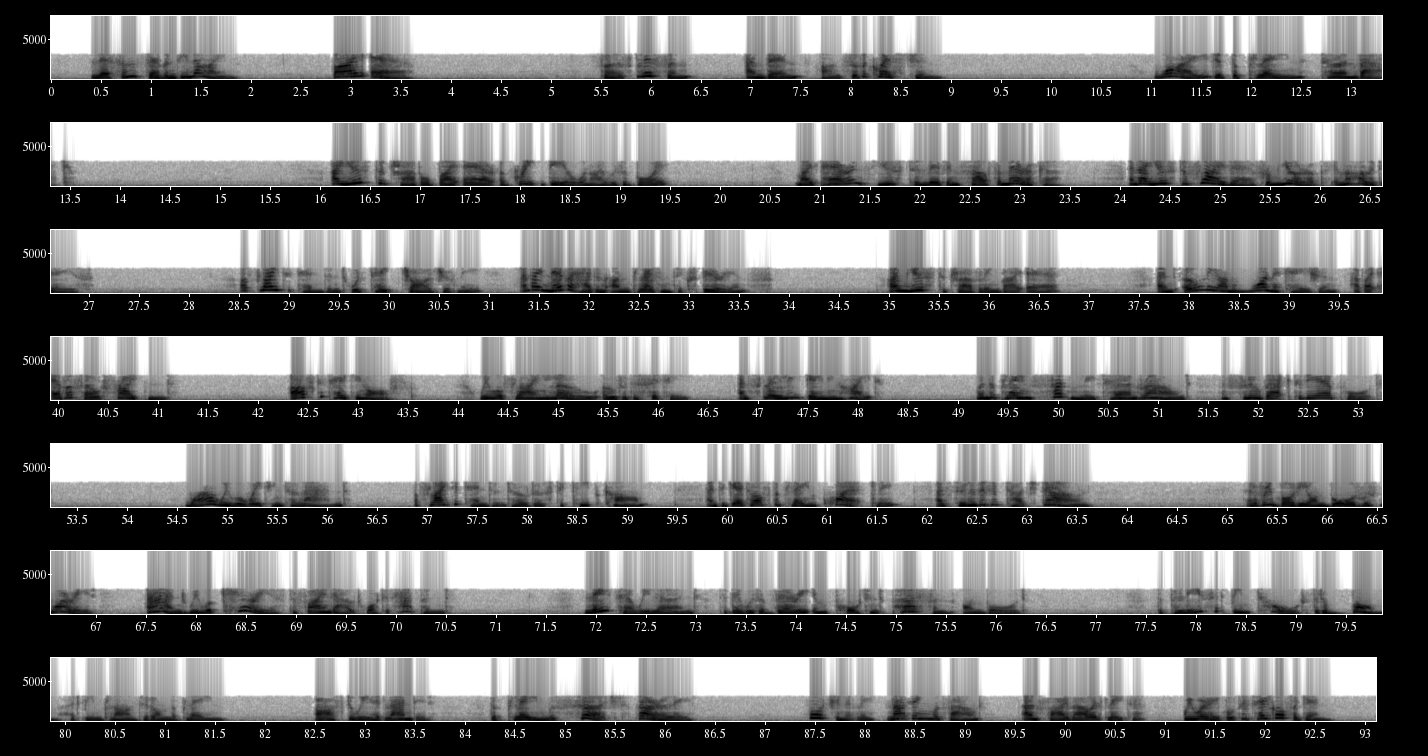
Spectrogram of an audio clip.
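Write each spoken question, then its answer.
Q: Why did the plane turn back?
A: The police had been told that a bomb had been planted on the plane.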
